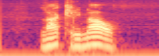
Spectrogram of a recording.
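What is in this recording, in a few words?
"lacrimaal", Dutch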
